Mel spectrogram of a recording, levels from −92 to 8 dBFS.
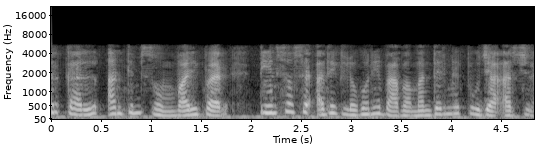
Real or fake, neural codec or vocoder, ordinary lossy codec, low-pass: fake; vocoder, 22.05 kHz, 80 mel bands, WaveNeXt; AAC, 48 kbps; 5.4 kHz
